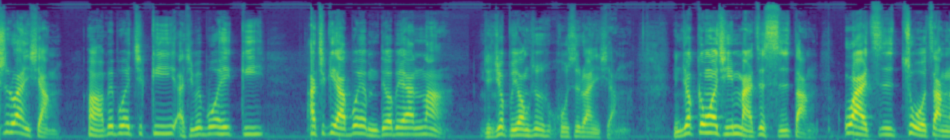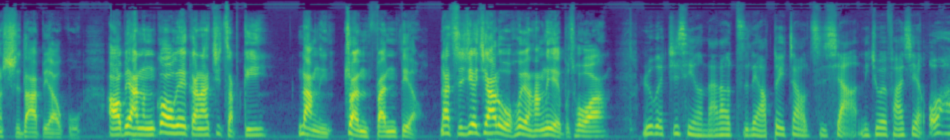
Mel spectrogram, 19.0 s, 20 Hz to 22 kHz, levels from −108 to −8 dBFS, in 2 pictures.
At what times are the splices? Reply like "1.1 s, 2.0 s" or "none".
13.8 s, 15.9 s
